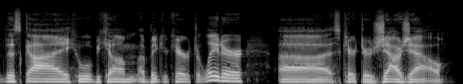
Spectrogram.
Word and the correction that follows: Cao Cao: Sao Sao. Sao Sao? Tiao Tiao? – Tiao Tiao. Yeah. Which is spelled C-A-O-C-A-O.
